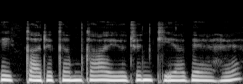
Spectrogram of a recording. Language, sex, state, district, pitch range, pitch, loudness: Hindi, female, Goa, North and South Goa, 185-200 Hz, 190 Hz, -10 LUFS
